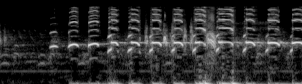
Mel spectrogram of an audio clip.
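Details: An Osprey at the Dunrovin Ranch nest, 23 April 2018 at 9:38 am, during a fish delivery: soft lead-in notes, then a quickening string of shrill whistled chirps, a dozen or so in under three seconds.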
